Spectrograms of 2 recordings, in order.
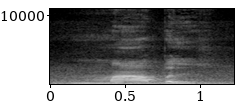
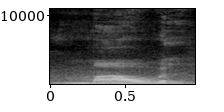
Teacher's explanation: b is a bilabial and v is labiodental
